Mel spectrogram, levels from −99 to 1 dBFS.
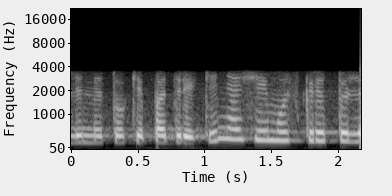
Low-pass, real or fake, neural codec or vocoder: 3.6 kHz; real; none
